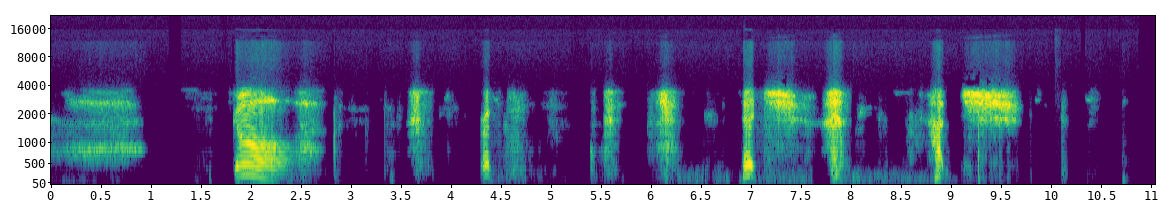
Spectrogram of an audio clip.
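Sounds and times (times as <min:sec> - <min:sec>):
man calling out: 0:01.8 - 0:02.6, 0:06.9 - 0:08.0.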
